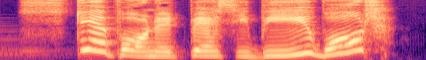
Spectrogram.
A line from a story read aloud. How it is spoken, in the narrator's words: Jemima Carstairs said cheerfully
